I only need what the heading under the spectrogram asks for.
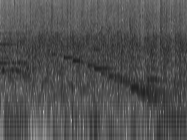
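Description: Steady, dense applause from a crowd of many hands for two performers at a live show, loud and continuous for several seconds, with faint cheering and a few raised voices mixed in.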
